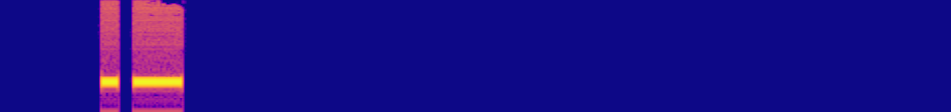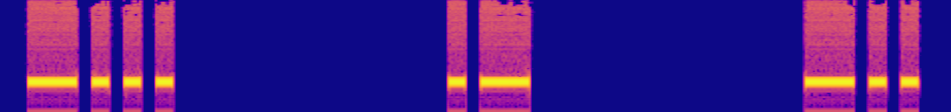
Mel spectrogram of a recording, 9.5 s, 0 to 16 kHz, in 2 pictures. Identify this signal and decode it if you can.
Morse code, heard as a keyed tone, about 15 wpm, spaced as for 5 wpm, 1000 Hz. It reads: A BAD
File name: qotdfiles / 5wpm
